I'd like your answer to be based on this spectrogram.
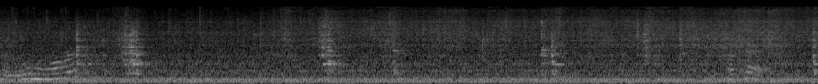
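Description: A chicken stir-fry sizzles steadily in a pan, with a constant frying hiss and occasional clinks and scrapes of stirring throughout.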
